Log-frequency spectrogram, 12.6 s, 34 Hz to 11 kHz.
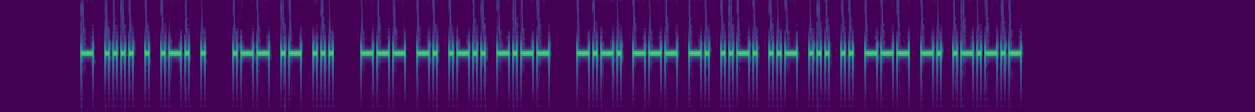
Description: Morse code, heard as a keyed tone, about 32 wpm, 700 Hz. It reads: THERE WAS ONLY CONFUSION.
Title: Sentences from Top 1600 Words 30wpm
